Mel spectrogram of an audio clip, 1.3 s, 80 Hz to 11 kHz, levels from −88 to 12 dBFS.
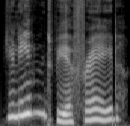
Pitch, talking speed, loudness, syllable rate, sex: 295 Hz, 185 wpm, -14 LUFS, 4.4 syllables/s, female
